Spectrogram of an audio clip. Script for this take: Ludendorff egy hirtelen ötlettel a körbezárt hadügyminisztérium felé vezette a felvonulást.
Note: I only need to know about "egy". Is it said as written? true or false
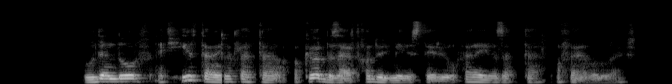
true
